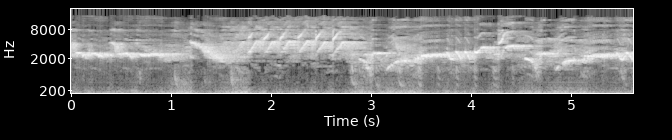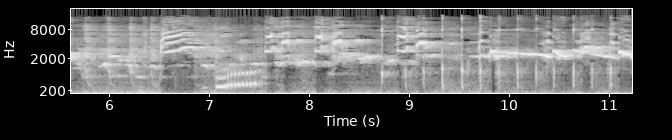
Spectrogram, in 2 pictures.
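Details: Long, varied outpouring from a tame Hwamei outdoors: rapid trills, twisting warbles and slurred whistles run together without pause, including a sharp dip and a burst of quick clicks near the end.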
